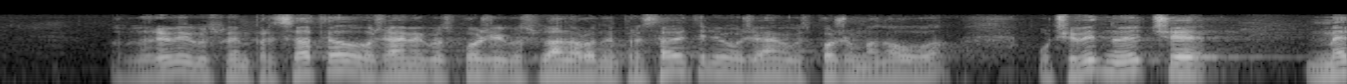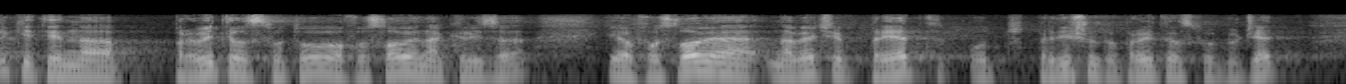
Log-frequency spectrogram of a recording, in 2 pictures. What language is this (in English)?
Bulgarian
